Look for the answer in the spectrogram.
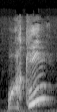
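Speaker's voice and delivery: high, rising guess; questioning guess. Acted. Beaver answers Bird's hint, questioning rise. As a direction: offer it as a curious guess. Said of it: "guessed Beaver".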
